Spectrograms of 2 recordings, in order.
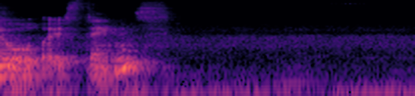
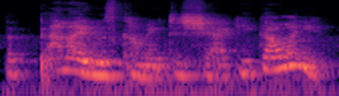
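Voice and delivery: usual speaking voice

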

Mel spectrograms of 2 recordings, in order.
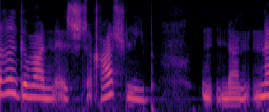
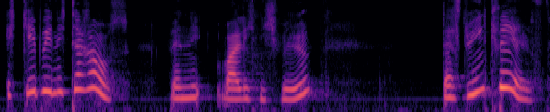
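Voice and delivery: stern outburst; 3 semitones higher, 6 dB louder than usual. A narrator's reading. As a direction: let the doctor's anger break through. Doctor refuses the organ grinder.

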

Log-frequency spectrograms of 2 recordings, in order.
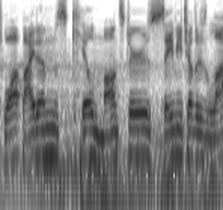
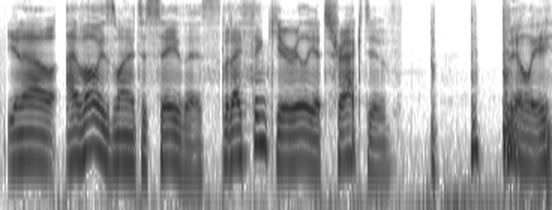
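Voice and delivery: shy, stammering love confession; hesitant flirty role, tripping over the name; Rebecca flirting; 2 semitones lower than usual. Acted. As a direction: play a nervous, stuttering flirt. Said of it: "if Rebecca was the one flirting".

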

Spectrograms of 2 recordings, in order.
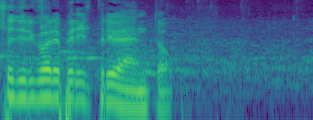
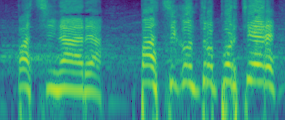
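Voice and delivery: high, loud building call; excited commentary; 9 semitones higher, 5 dB louder than usual. Real, not acted. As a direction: build to a shout of the name. Chance on goal.

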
